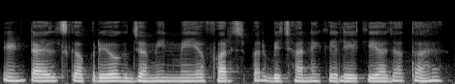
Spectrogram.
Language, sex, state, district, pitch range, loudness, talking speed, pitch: Hindi, male, Uttar Pradesh, Lalitpur, 150-165 Hz, -16 LUFS, 195 wpm, 155 Hz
